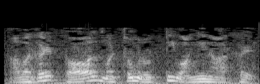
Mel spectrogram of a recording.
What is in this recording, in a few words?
tamil they bought milk and bread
